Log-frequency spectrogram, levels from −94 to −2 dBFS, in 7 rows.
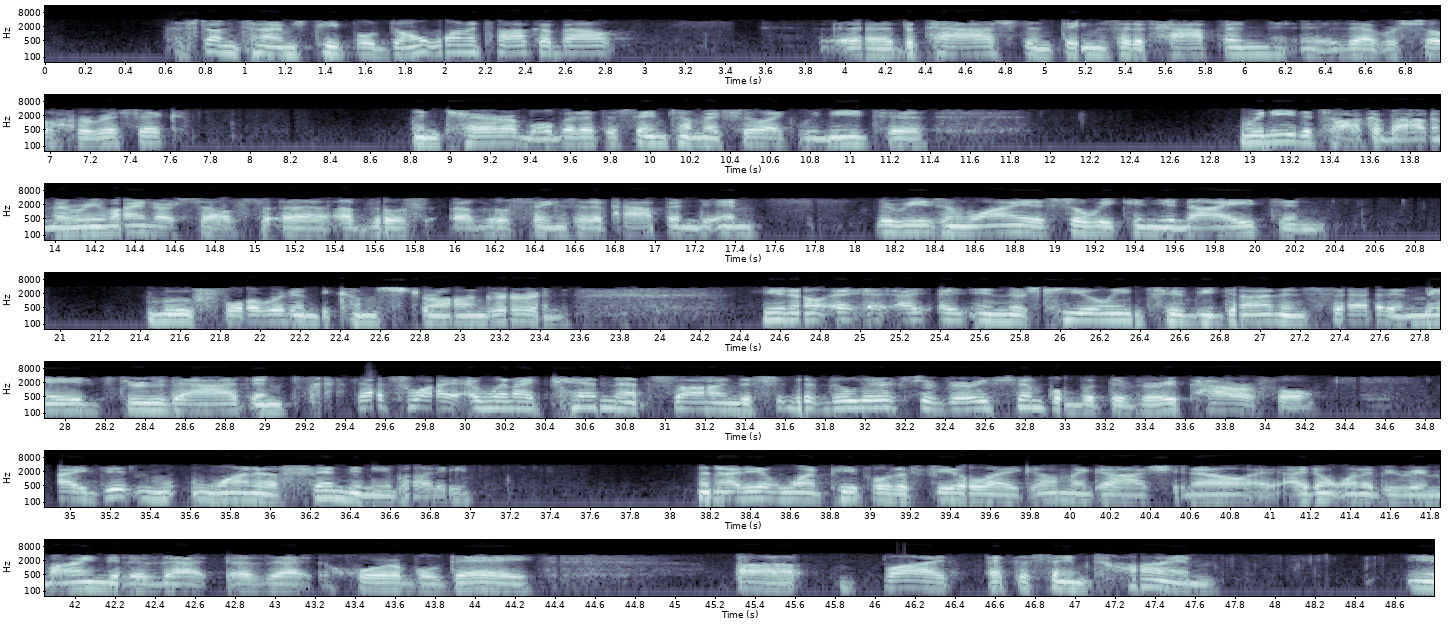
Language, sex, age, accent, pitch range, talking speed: English, male, 50-69, American, 110-140 Hz, 165 wpm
